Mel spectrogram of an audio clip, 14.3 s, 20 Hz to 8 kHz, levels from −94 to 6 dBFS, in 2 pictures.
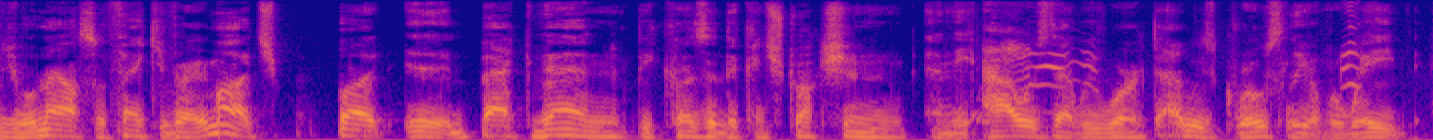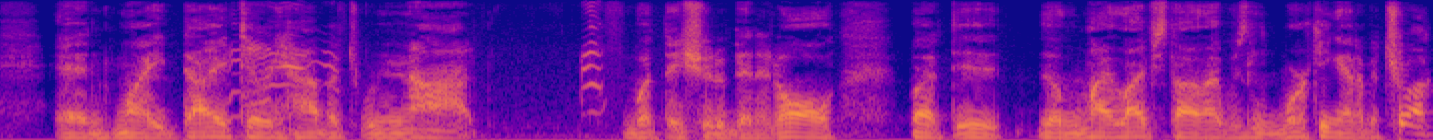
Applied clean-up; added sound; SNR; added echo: none; Meow; 14 dB; none.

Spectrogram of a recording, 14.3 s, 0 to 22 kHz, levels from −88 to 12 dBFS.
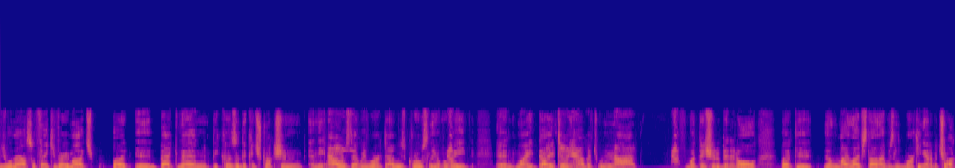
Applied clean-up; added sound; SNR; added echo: neural mask model Resemble Enhance denoiser.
